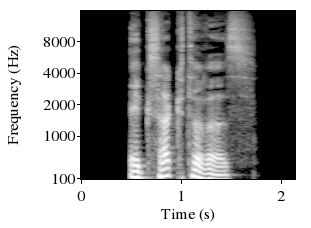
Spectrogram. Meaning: strong/mixed nominative/accusative neuter singular comparative degree of exakt
- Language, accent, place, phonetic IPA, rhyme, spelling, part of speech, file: German, Germany, Berlin, [ɛˈksaktəʁəs], -aktəʁəs, exakteres, adjective, De-exakteres.ogg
